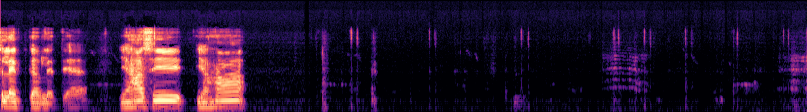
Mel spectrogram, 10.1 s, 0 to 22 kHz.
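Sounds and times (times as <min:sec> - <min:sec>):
faint computer mouse clicks: 0:04.3 - 0:05.5.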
